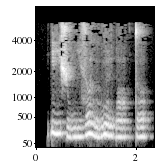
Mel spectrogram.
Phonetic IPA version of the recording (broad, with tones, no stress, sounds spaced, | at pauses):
ɗ iː˦ ʃ u˨ m iː˨ z o˦ l u˨˦ w ũ˧ ɡ͡b ɔ̃˧ | t o˧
